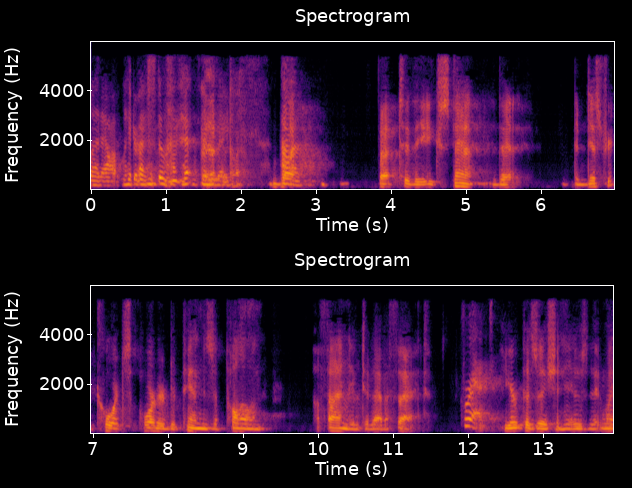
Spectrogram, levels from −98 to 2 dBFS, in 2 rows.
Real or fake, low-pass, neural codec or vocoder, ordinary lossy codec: fake; 5.4 kHz; codec, 16 kHz, 2 kbps, FreqCodec, smaller model; MP3, 48 kbps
